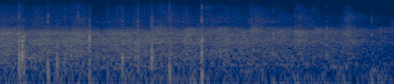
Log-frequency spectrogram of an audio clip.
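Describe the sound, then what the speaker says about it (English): Audience applause at an on-stage conversation event with comedy performers, a steady wash of many hands clapping that fills the whole stretch, fairly distant and even, with no talk over it. "Can we have a round of applause for the people who've been running around with the microphone?"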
